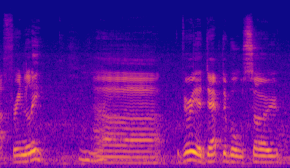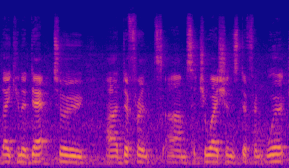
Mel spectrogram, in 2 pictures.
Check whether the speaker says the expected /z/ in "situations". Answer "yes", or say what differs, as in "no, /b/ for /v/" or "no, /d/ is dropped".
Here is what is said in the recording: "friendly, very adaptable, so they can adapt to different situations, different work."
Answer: yes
